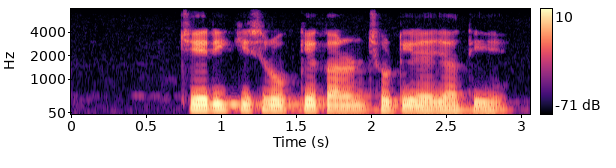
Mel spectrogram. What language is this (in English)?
Hindi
